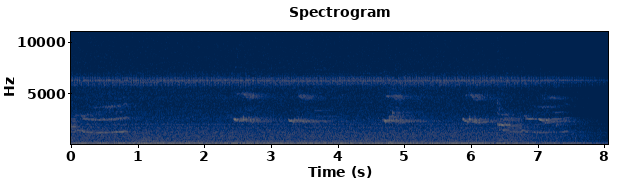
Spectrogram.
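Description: Faint outdoor ambience: a steady high-pitched insect drone with short chirps scattered through it over a low hum, fading out at the end.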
